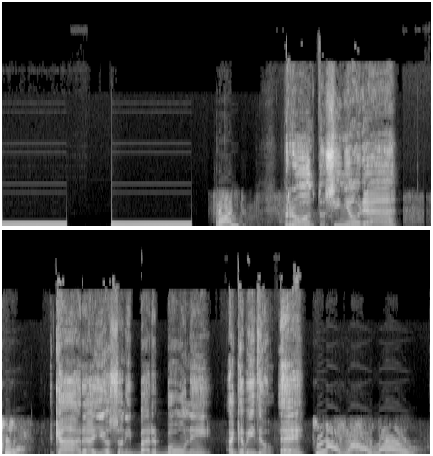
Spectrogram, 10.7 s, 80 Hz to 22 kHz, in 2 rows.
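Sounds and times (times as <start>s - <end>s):
telephone line tone on a phone call: 0.0s - 0.8s, 1.4s - 2.4s
speech: 2.7s - 10.7s.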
